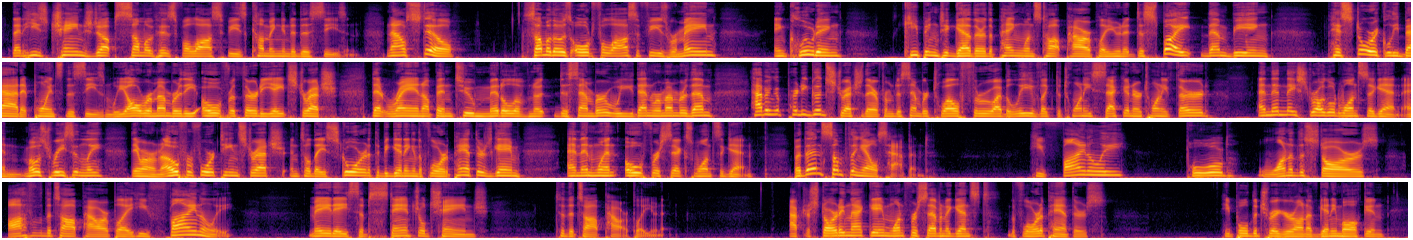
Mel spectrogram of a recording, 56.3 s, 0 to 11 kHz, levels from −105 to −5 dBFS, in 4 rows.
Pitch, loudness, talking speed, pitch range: 145 Hz, -24 LUFS, 170 wpm, 130-165 Hz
